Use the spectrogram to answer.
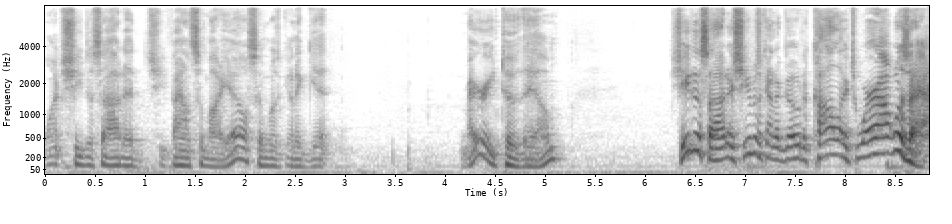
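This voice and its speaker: A man with an American accent speaks at a moderate pace with long, frequent pauses, a fairly high pitch, very wide pitch swings, vocal fry and big swings in loudness. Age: 60s. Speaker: guest in recovery. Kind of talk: testimony.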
